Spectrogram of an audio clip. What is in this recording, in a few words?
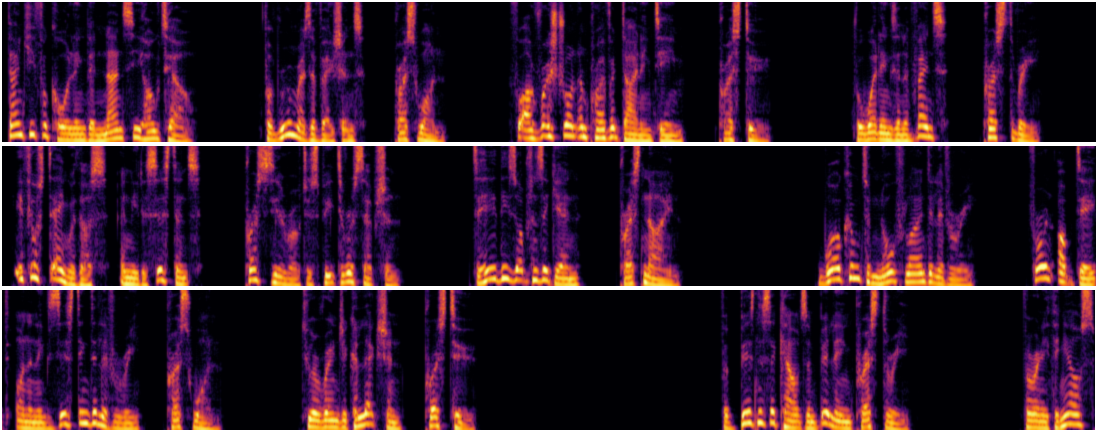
telephone ivr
